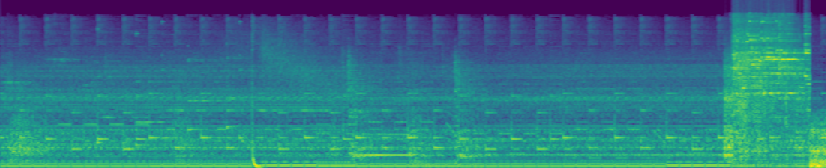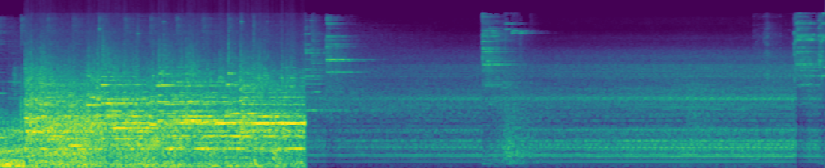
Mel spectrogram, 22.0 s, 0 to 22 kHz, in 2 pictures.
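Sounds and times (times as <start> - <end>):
steady hum: 0.0 - 15.1
glass shattering under a press: 9.7 - 10.8.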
